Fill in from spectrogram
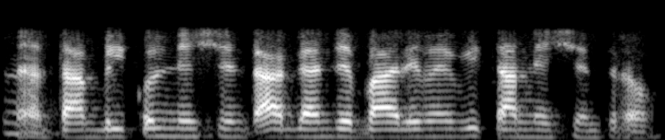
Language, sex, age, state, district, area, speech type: Sindhi, female, 60+, Uttar Pradesh, Lucknow, rural, conversation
